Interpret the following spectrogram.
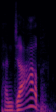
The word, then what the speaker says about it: Punjab: in BR it was panjab who were the winners I would say Punjab actually pu but uh panjab is how they had it spelled apparently it is spelled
